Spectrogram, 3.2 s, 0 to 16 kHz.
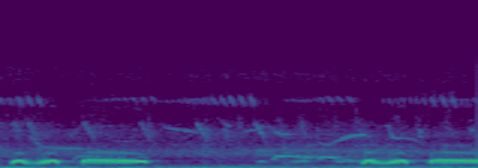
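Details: Spotted Dove cooing during a luring session with a caged decoy bird at spot 14, a wild dove with a small voice nearby: low, mellow, wavering coos in short phrases with brief pauses and faint chirps behind.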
